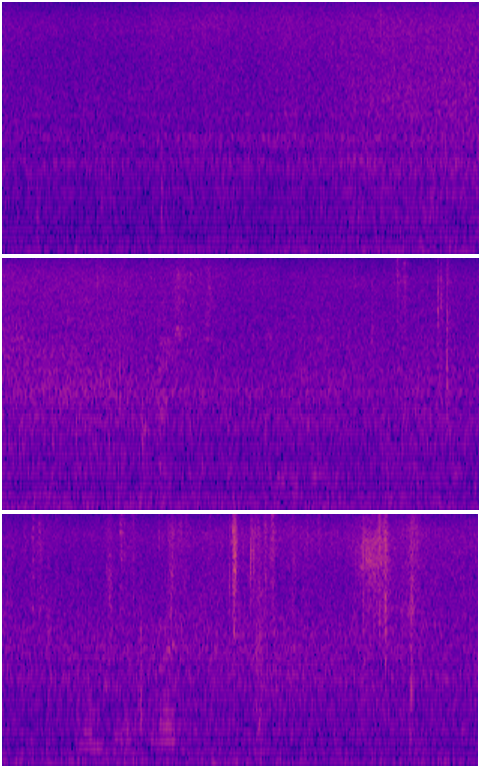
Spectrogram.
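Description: Strong wind blows steadily outdoors, a constant loud roar and rumble buffeting the microphone for the whole stretch, with no break or change in intensity.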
